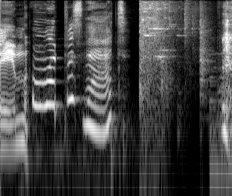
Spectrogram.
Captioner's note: glass shatters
